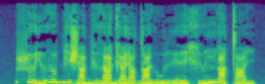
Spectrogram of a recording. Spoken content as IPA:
ɬ ø˥˨ ɾʲ ɵ˧˥ ð ɵ˧˥ bʲ e˥˨ ʒ ɑ˩˧˩ bʲ ɵ˥˨ ð ɑ˥˨ ɡʲ ɑ˩˧˩ ɾʲ ø˩˧ dˤ y˩˧˩ ð u˩˧˩ r e˩˧˩ xʲ ɵ˧˥ ɲ ɵ˥˨ tˤ i˩˧

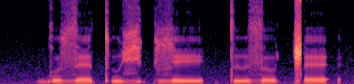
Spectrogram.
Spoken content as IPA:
ɡ o z ɛ tʼ u ʑ ɯ k ɮ e | t ɯ z ɤ ǁ ɛ ʔ

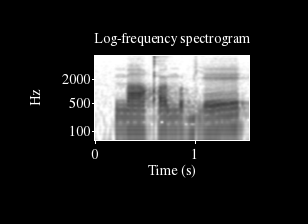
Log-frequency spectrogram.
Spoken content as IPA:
m a qʼ u m ʊ b j e

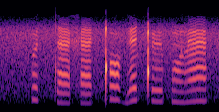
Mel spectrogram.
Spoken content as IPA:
p ɵ˧ tː æ˩ x æ˩ ǃ ɔ˥˩ ɡ ɛ˥ ǃ ø˧ p õ˧ l æ̃˥

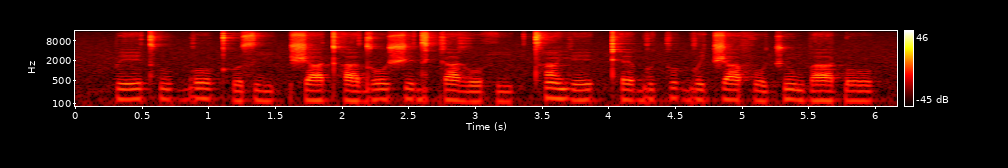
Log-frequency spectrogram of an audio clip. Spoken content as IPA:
p eː˨˦ tʰ uː˨ ɡ͡b oː˦˨ kʰ ʊ˨ s i˨ | ʃ a˨ kʰ a˨ d oː˦ ʃ ɪ˦ d i˨ k a˦˨ ɣ oː˨ h i˨ | tʰ ã˦ j e˨˦ | kʰ ɛ˨ ɡʷ i˨ k ʊ˦˨ ɡʷ e˦ t͡ʃ a˦ f o˨ t͡ʃ ũ˦ b aː˦ k͡p o˦

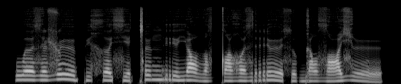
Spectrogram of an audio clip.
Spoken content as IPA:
w əː z e ʐ ʏː pʲ ɘ x əː sʲ ɛ ǀ ʏː ŋ rʲ ɵ j ɘ j ðˤ ʏ z tˤ ø ʁʷ ɛ z r ʏː s u ɡ ɘ j zˤ əː ʑ ʏː

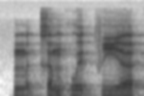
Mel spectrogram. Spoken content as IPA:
m ə˨˩ t̚ x ə˨˦ m h w ɨ˦˥ t̚ f i˧ ə̯

